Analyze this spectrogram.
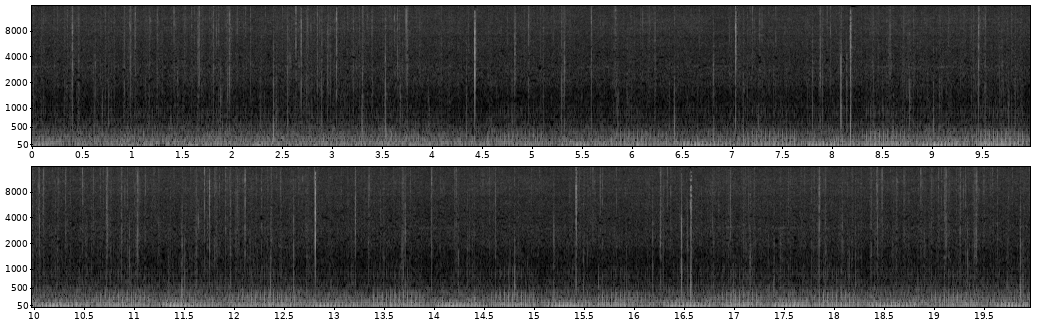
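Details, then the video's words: Low, rolling cat purr with gentle swells in loudness, layered under frequent crackles and snaps from a fireplace. "Purring of a Cat"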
